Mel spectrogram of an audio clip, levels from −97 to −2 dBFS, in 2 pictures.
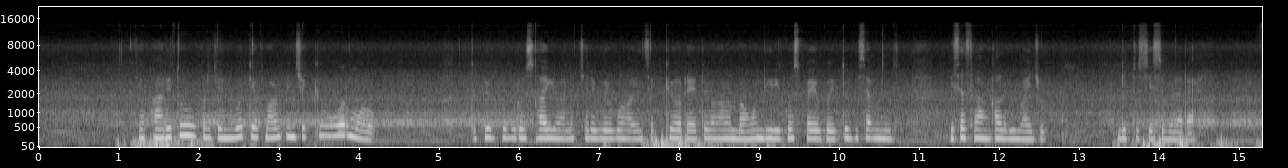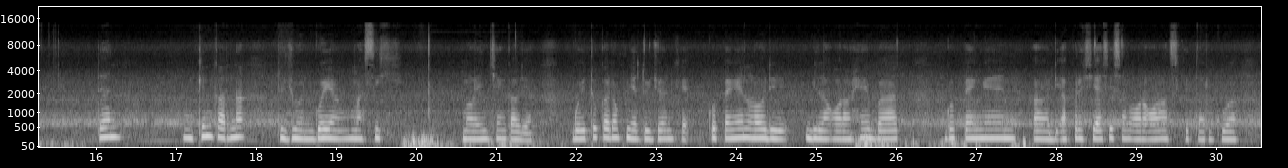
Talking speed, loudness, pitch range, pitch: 130 wpm, -30 LUFS, 195-220 Hz, 210 Hz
